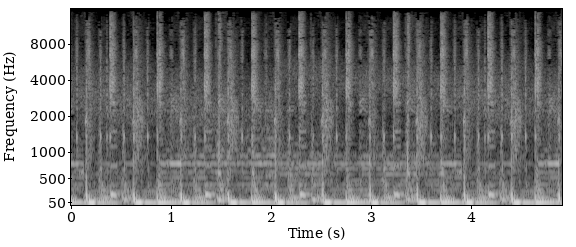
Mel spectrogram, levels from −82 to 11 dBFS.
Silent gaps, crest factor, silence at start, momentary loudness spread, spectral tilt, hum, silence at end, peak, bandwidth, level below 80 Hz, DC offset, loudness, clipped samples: none; 12 dB; 0 s; 2 LU; -4 dB/octave; none; 0 s; 0 dBFS; 15.5 kHz; -14 dBFS; under 0.1%; -14 LUFS; under 0.1%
